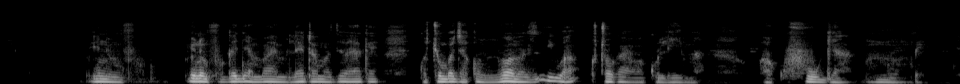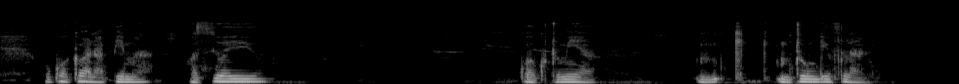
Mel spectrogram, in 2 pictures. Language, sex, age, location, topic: Swahili, male, 25-35, Nakuru, agriculture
